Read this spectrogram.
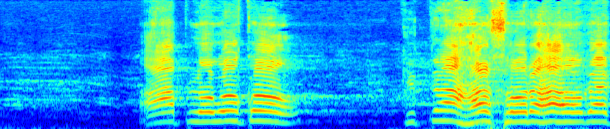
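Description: An elderly man speaks loudly and with emphasis through a microphone and loudspeakers.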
